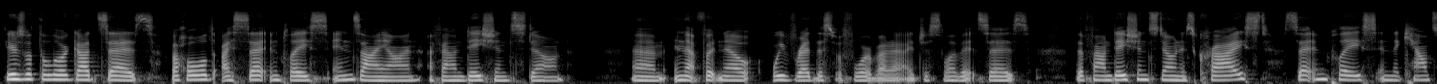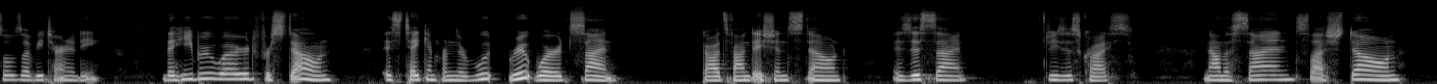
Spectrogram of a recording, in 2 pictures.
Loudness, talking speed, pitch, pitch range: -22 LUFS, 145 wpm, 200 Hz, 190-215 Hz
